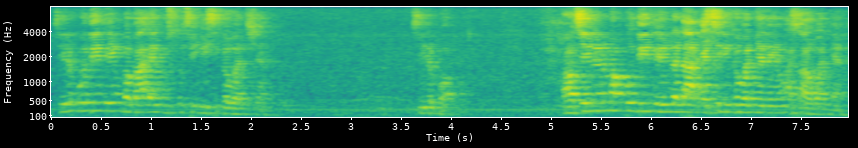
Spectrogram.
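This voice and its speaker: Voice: medium pitch, animated, a little fast, long pauses. A preacher giving a sermon, switching between Tagalog and English and quizzing the congregation. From Philippines. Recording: very echoey church hall, distant mic, faint noise.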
